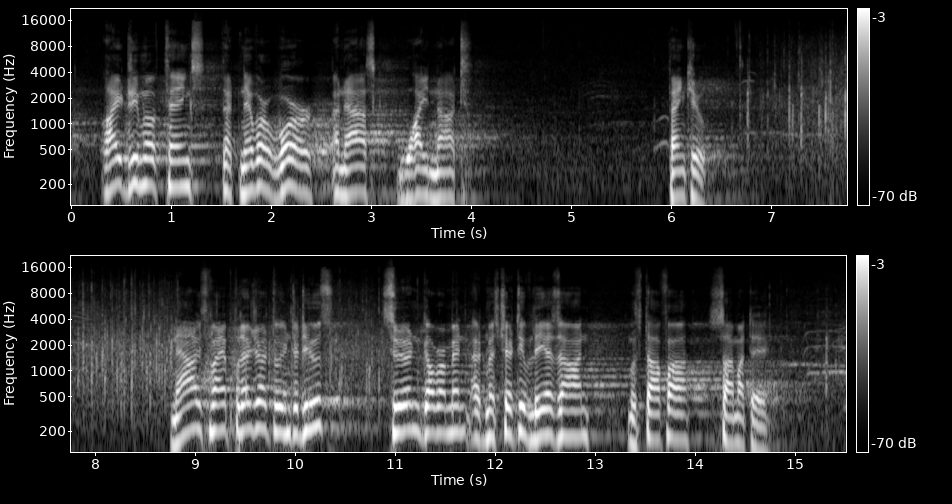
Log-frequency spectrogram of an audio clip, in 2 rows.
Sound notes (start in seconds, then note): 6.7 audience applauding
